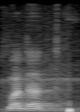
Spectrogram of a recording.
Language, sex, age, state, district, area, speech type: Sindhi, male, 18-30, Maharashtra, Thane, rural, read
